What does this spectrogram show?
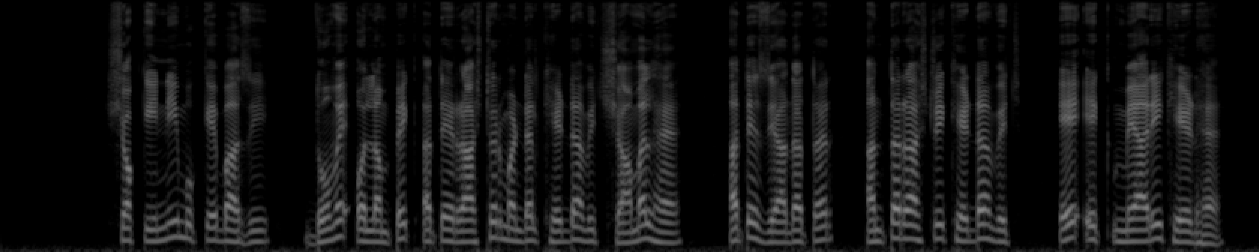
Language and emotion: Punjabi, neutral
